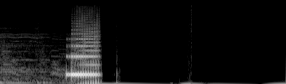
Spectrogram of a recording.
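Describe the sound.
A telephone ringing in a woman's house: a single short, loud electronic ring tone, steady in pitch, following a stretch of low background sound and followed by near silence.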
